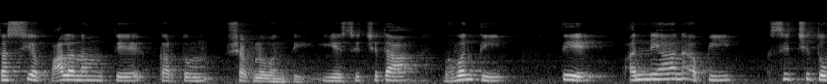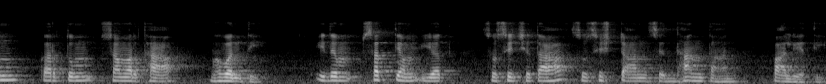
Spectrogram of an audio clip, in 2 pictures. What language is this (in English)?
Sanskrit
